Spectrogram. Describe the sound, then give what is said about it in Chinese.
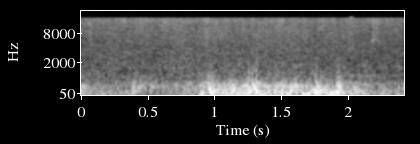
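A deep, low rumble of thunder swells after the first second and rolls on over a steady hiss of rain, with no voices present. “只看见乌云密布的天空，以及滴答滴答的下雨声。不久，一阵雷声震惊了蚂蚁们。”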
